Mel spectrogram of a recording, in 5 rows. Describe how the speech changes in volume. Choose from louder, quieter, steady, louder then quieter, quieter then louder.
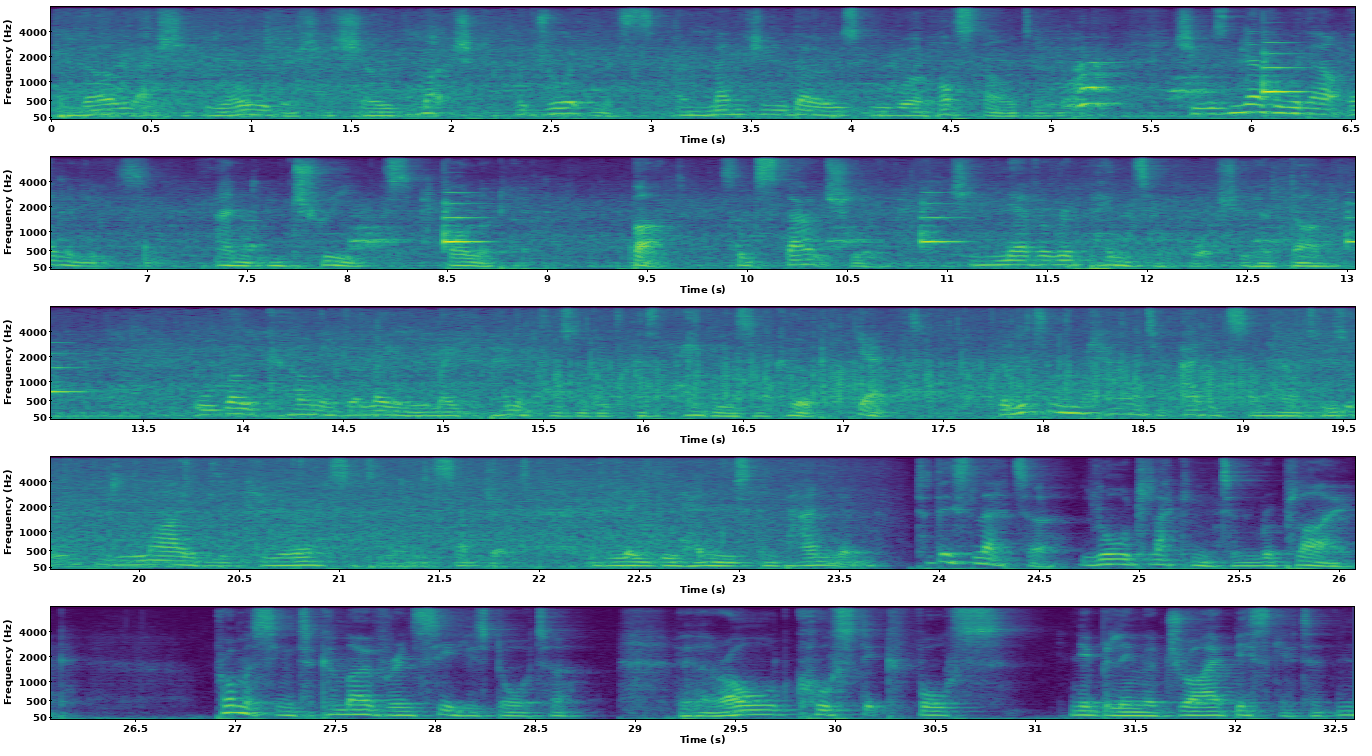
steady.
